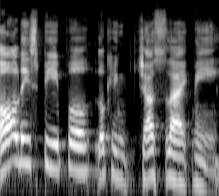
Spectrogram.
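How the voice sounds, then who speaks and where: Her intonation is lively as this woman speaks. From Jamaica. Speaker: film festival founder. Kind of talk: interview conversation.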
